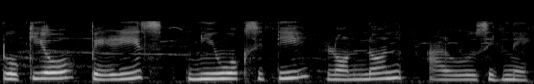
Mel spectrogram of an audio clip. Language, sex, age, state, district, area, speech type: Assamese, female, 30-45, Assam, Tinsukia, urban, spontaneous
